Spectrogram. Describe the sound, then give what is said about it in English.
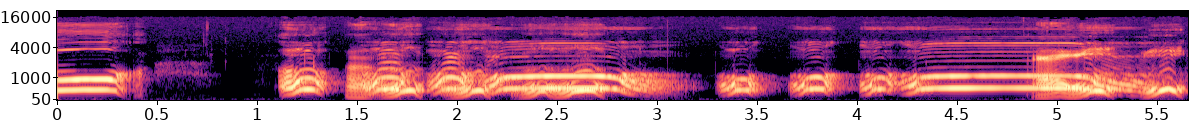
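Imitated owl hooting, reworked from a rooster crow: several loud, strongly pitched hooting bursts with bending, crow-like glides and some sustained notes, separated by brief pauses. “I tried to take a rooster crow and turn that into an owl.”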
